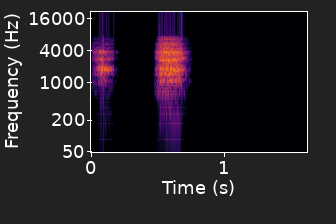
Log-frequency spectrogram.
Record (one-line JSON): {"exhalation_length": "1.6 s", "exhalation_amplitude": 17643, "exhalation_signal_mean_std_ratio": 0.35, "survey_phase": "beta (2021-08-13 to 2022-03-07)", "age": "65+", "gender": "Female", "wearing_mask": "No", "symptom_cough_any": true, "symptom_fatigue": true, "symptom_headache": true, "smoker_status": "Never smoked", "respiratory_condition_asthma": false, "respiratory_condition_other": false, "recruitment_source": "Test and Trace", "submission_delay": "2 days", "covid_test_result": "Positive", "covid_test_method": "RT-qPCR", "covid_ct_value": 27.5, "covid_ct_gene": "ORF1ab gene"}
